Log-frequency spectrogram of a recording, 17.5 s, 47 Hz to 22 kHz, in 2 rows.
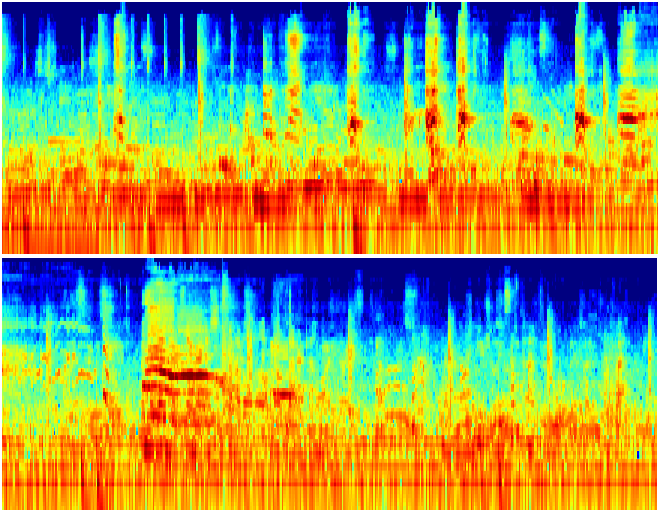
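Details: Brief crying and fussing from a 5-day-old newborn girl during her first chiropractic adjustment, with hip checks; left hip reported rotated. Background music and adult voices; ordinary newborn crying.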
